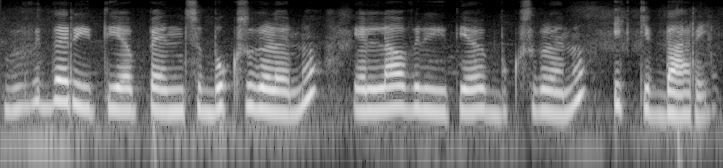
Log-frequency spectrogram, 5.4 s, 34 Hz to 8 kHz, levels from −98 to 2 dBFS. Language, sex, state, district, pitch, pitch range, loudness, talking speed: Kannada, female, Karnataka, Bidar, 225 Hz, 215-240 Hz, -17 LUFS, 110 wpm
